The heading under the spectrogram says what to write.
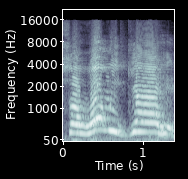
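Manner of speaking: deliberate, slow, booming, very loud and very high. The speaker repeats a line slower and louder for a listener to check; slower and louder. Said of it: "Too loud".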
